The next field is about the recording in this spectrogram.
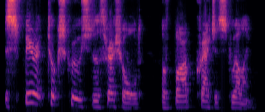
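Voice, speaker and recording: A woman narrating a radio play over a video call, telling the story in a measured, expressive way. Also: deep voice.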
